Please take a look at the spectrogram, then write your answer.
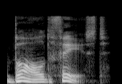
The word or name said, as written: bald-faced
